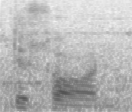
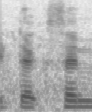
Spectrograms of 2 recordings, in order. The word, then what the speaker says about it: Tucson: और इसकी जो टॉप सेलर गाड़ी जा रही है वो है हुंडई टुक्सन। कुछ लोग इसको लोकली टक्सन भी बोल रहे हैं, बट इसकी राइट प्रोनाउंसिएशन है हुंडई टुक्सन।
